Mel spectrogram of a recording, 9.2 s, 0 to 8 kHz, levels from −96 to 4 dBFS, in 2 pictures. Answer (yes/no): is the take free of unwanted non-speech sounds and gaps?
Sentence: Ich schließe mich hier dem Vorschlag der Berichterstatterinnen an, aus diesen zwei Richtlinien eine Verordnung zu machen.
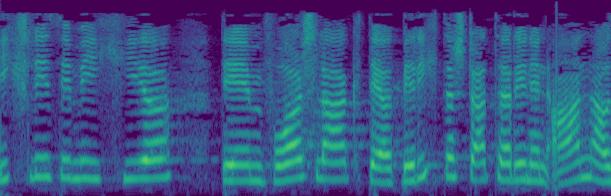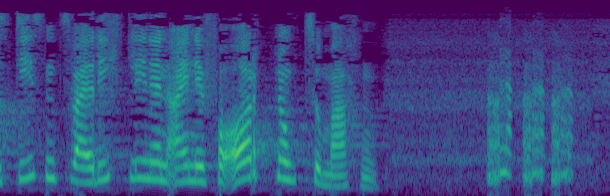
no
